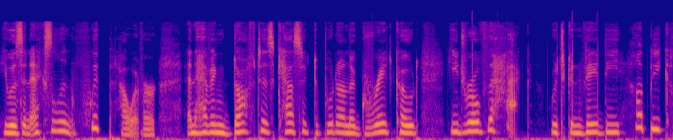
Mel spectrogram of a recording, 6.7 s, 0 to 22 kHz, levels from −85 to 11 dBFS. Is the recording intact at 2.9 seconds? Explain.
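Yes, the speech at 2.9 seconds plays through cleanly, with no dropout, click or distortion at that moment.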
